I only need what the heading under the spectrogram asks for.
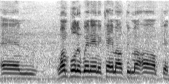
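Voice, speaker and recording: A man with an American accent speaks at a fairly high pitch. His intonation is fairly even, and there is noticeable background noise. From Washington DC (Southeast). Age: 60s. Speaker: former skate club member and community figure. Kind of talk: interview storytelling.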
